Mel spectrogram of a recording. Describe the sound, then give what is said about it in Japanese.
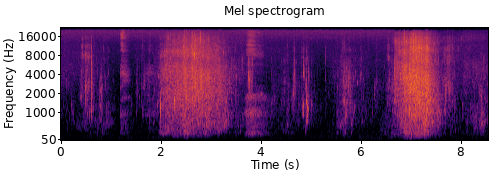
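Footsteps splash through shallow sea water with ripples: faint, irregular wet slaps and trickles, broken by two longer hissing washes of water, all quiet and without voices. “ジャパジャパジャパジャパ、海で歩く音はさざ波でかき消されちゃうけど、”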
